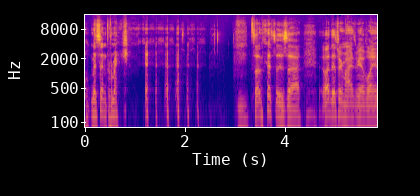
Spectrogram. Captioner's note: laughs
